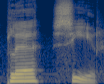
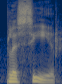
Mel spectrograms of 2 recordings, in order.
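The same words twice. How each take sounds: First: The word is said at a slower pace. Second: The word is said at a quicker pace.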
